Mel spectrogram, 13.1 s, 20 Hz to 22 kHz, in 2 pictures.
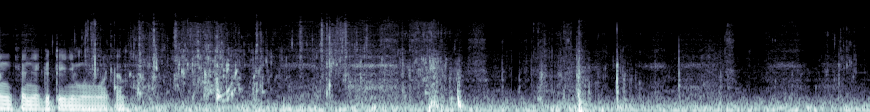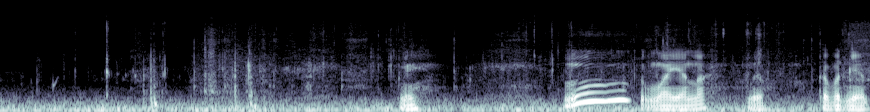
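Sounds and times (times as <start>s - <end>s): sea water lapping: 0.0s - 13.0s
small splashes: 0.6s - 3.2s.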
